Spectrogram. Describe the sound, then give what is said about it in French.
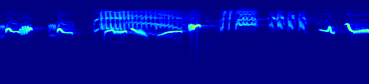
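Three female blackbirds chirp and chatter in spring sunshine in a quick, busy run of high calls, trills and rapid twittering bursts with brief gaps between them, and no voices. “L'oiseau-chat se demanda ce qu'elle allait faire quand elle entendit piapiater.”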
